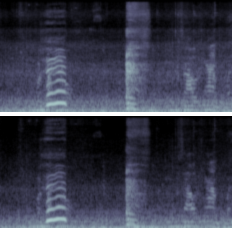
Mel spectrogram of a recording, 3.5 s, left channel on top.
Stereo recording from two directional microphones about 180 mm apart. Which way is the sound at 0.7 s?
30° right (ahead or behind).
